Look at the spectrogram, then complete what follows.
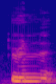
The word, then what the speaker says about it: une: Perceba que tem o som do U, do biquinho, bem forte. Une. Mas eu não falo o E do final. A gente não diz une ou une. Não. Une. Une.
